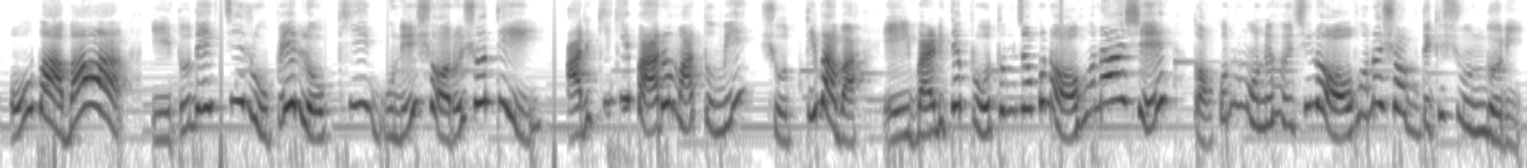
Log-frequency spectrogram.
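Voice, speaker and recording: A woman's voice: sits high, a bit bright, muffled recording, heavily acted. A woman voicing a chatty older neighbourhood aunt in a cartoon, effusive and motherly.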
